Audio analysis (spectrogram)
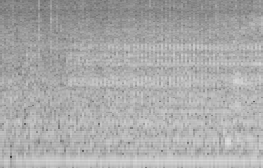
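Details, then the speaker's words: Lamborghini Countach QV while driving: steady fixed-pitch singing whine over drive noise, present since ownership and getting worse; gearbox later stripped to find the fault. "oh gosh that noise oh that's always had that noise that singing that fer sing yeah that one that beened since I've owned it right they getting worse"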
